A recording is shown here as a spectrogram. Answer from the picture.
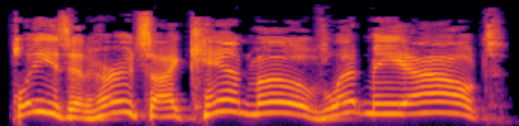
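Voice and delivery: high, slow, hurting and desperate; muffled pained pleading. A narrator's reading. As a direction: beg through the pain, trapped. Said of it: "came a muffled voice from under the rock".

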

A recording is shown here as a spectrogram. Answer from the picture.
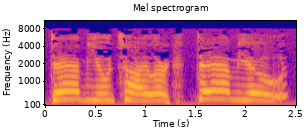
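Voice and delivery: very high screamed curse; high, agonized screaming. A narrator's reading. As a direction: scream out a curse as you fall wounded.

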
